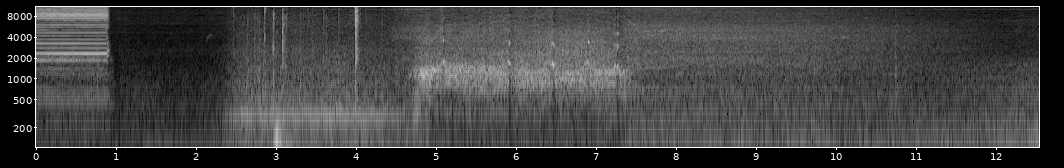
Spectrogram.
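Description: A car horn sounds once for about a second as a thumb presses the round button on the dashboard. After a short lull a car is heard driving, a steady hum and then a louder, higher rushing sound that fades away about seven and a half seconds in.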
